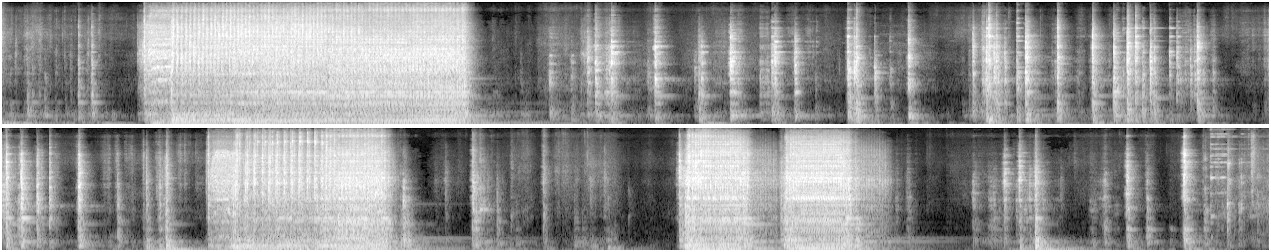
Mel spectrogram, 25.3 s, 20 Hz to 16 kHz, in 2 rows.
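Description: Mechanical ratcheting on the brake bolts of a 2016 Subaru Forester during a brake job, coming in loud, dense bursts of rapid clicking separated by quieter stretches of tool handling and clanks, with no talk.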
